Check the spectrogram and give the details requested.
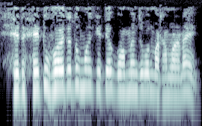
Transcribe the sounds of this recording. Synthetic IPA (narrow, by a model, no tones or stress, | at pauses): xexejtʊbʱɔjɔtɛt̬ʊmojketijaɡɔɔmɛntzɔbɔtmatʰamɔɹanaj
